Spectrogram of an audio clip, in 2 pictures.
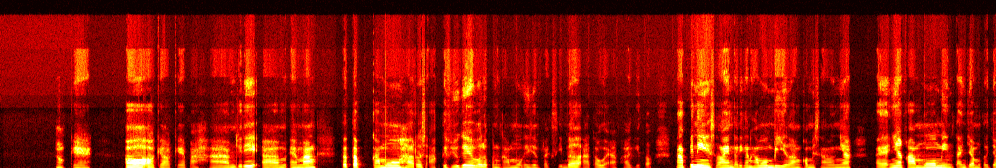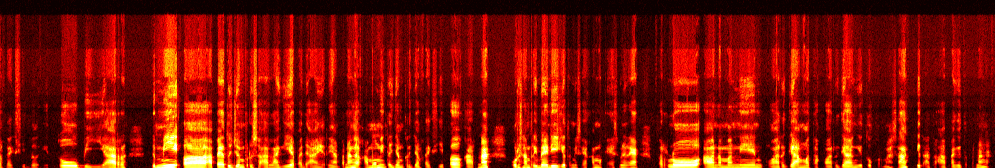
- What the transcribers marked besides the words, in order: other background noise
- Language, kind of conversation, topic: Indonesian, podcast, Bagaimana cara membicarakan jam kerja fleksibel dengan atasan?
